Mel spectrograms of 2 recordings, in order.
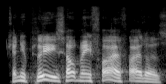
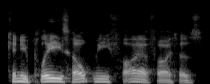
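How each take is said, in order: First: It is said in a put-on, unnatural voice. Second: It is said in a natural, accented voice. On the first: The speaker calls it wrong. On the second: The speaker calls it right.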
